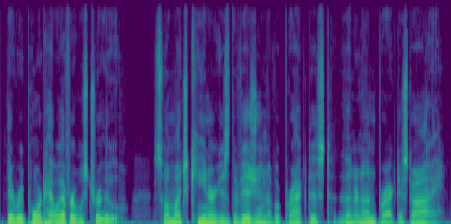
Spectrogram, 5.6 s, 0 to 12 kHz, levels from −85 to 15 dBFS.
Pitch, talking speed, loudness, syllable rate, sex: 120 Hz, 190 wpm, -16 LUFS, 5.6 syllables/s, male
